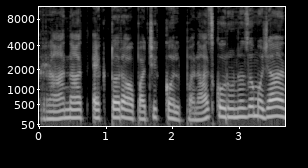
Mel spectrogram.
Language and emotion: Goan Konkani, fearful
